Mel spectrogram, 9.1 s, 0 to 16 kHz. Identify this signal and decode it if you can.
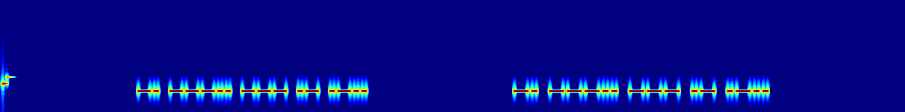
Morse code, heard as a keyed tone, about 28 wpm, 700 Hz. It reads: N8OAL N8OAL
